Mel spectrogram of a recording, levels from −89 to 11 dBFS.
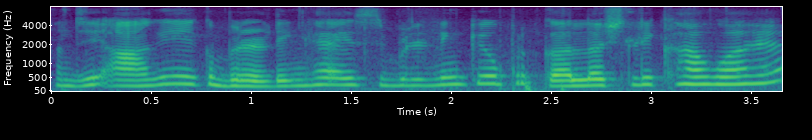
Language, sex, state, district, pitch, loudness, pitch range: Hindi, female, Haryana, Rohtak, 240 Hz, -17 LUFS, 210-260 Hz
